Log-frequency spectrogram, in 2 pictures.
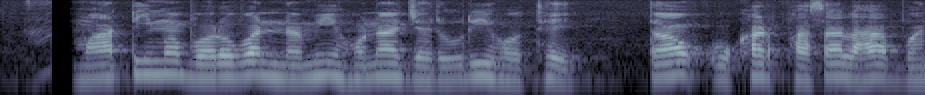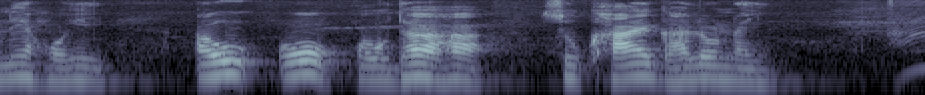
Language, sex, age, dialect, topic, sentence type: Chhattisgarhi, male, 18-24, Central, agriculture, statement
